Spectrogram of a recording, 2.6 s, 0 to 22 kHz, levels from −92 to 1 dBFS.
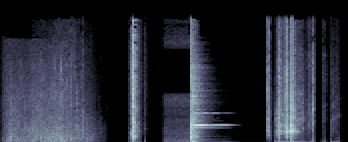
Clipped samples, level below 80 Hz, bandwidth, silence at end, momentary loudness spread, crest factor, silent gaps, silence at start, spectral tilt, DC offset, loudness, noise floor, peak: under 0.1%; -56 dBFS; over 20 kHz; 0.25 s; 18 LU; 24 dB; 0.91-0.97 s; 0.05 s; 0 dB/octave; under 0.1%; -20 LUFS; -42 dBFS; 0 dBFS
